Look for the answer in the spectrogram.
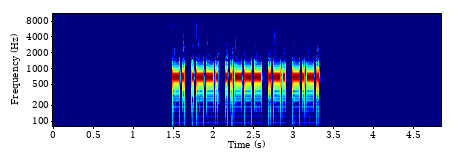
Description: Morse code, heard as a keyed tone, about 40 wpm, 700 Hz. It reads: NP2RC
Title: USA Call Signs - 5 Characters - 40wpm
